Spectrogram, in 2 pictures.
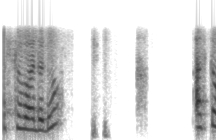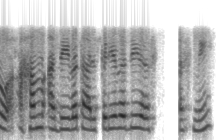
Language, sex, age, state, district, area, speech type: Sanskrit, female, 18-30, Kerala, Thrissur, rural, conversation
